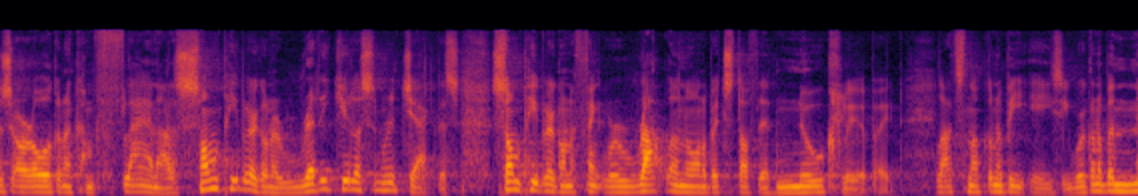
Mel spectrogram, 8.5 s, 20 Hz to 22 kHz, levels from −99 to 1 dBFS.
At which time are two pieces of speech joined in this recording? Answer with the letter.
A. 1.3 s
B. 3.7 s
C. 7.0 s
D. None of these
C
